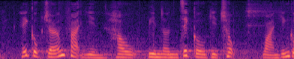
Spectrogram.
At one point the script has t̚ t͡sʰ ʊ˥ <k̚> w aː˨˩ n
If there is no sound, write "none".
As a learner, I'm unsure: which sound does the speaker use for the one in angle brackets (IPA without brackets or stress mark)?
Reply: k̚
